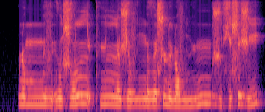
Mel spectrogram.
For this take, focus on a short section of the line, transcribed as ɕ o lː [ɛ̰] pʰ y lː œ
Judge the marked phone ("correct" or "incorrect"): incorrect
